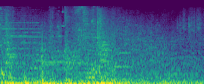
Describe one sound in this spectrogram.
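Electricity crackles loudly.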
